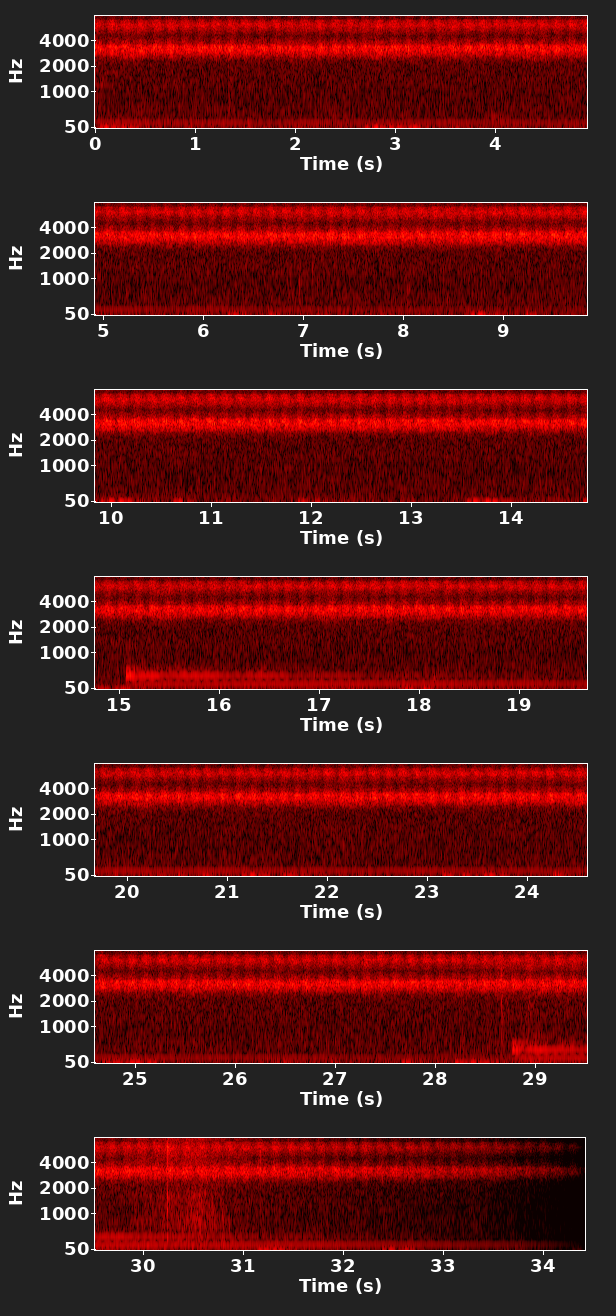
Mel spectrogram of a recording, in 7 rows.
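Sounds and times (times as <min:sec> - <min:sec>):
evening cicadas on Alishan: 0:00.0 - 0:34.4
bell ringing on Alishan: 0:28.7 - 0:32.8.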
